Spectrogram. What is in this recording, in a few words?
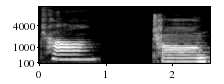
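"chang1", Mandarin Chinese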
